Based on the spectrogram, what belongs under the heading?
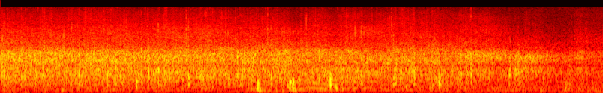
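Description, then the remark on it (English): A crowd claps steadily to thank people heading back to their seats, a dense, even wash of applause that stays strong for several seconds before easing off slightly at the end, with a few faint voices mixed in. “If y'all would thank them as they're heading back to their seats.”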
